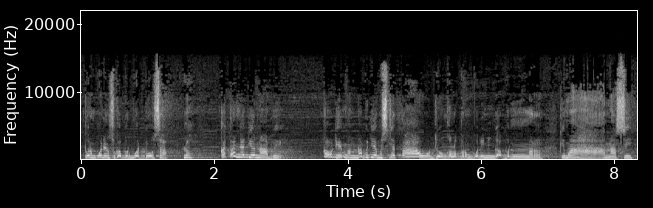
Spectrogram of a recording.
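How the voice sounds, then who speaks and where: A man voicing scornful Pharisees who gossip quickly about a woman in a children's Bible story. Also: extremely high pitch, darkish tone, pitched above the performer's own voice. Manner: fast, sneering, repetitive. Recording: long hall reverb.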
